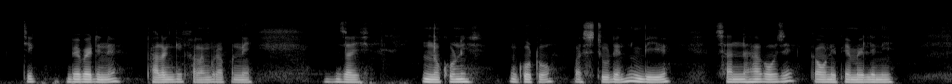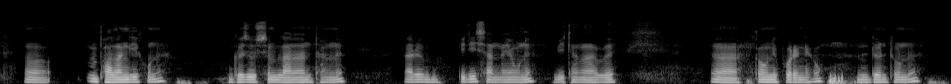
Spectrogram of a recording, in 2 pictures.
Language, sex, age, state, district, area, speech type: Bodo, male, 30-45, Assam, Kokrajhar, rural, spontaneous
